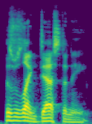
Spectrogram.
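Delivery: ordinary delivery, nothing marked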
